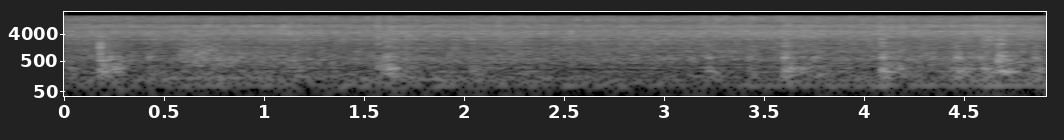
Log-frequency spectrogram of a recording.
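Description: A vegetable-and-meatball stir-fry in oyster sauce sizzling steadily in the pan, with a few light knocks scattered through.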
